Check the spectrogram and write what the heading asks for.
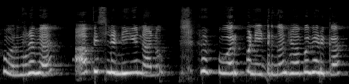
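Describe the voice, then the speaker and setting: A woman's voice: very high voice, fairly even intonation, fast talker, muffled recording. A woman voicing a flustered, teasing young woman in a cartoon, whiny and giggly, with a Madurai Tamil accent. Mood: whiny tearful. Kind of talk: cartoon voice acting.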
